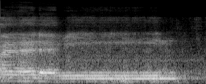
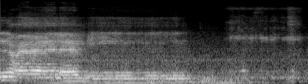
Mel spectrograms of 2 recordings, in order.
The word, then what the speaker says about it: العالمين: রব্বিল রব্বিল আলামিন আলামিন অনেকে এটাকে আলামিন আলামিন এভাবে পড়ে এটা কি ইস্তিআলার হরফ না ইস্তিফালের হরফ ইস্তিফালের হরফ তো যদি পড়ি আলামিন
